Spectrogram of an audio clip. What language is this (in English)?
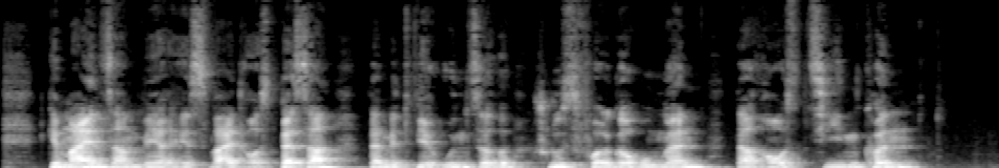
German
